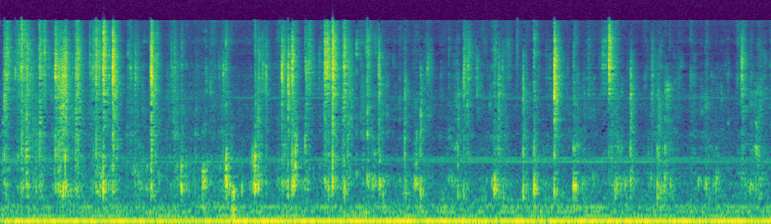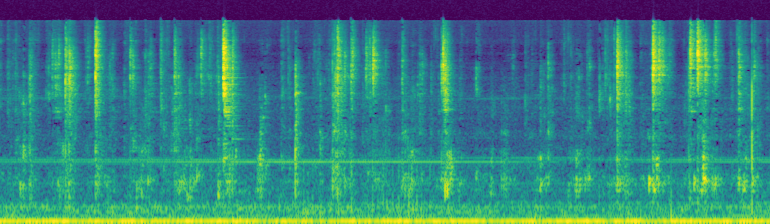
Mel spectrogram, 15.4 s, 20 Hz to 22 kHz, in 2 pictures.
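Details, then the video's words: Ddaya, a ten-year-old male Jindo who lived aboard a ship until March 2024 and now lives on land, eats before a walk early on 26 August 2024. Rapid crunching, clicking chewing bursts run throughout over a steady low hum and a faint sustained tone. "산책 전에 밥먹기 Eating before a walk"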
